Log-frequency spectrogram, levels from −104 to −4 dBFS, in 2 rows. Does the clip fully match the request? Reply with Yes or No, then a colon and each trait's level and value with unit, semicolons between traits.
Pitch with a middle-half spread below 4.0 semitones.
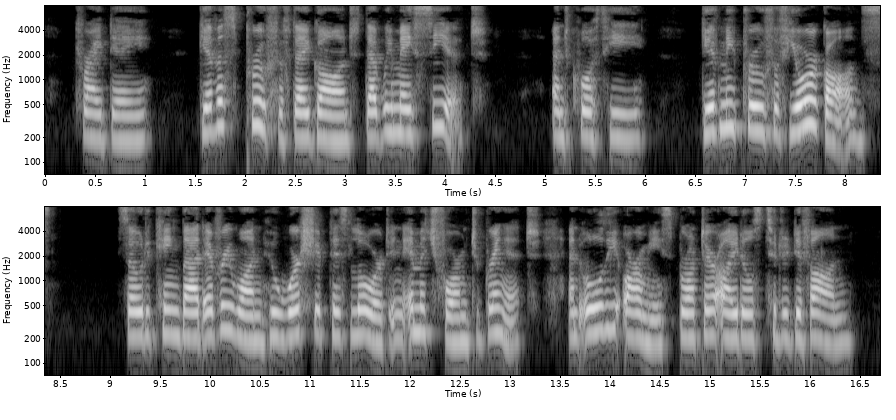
Yes: average, 2.9 semitones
